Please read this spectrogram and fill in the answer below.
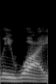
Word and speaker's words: Shirley: It's Nick Shirley, just how it's spelled. Shirley.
